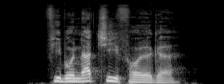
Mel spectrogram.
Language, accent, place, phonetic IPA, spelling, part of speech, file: German, Germany, Berlin, [fiboˈnattʃiˌfɔlɡə], Fibonaccifolge, noun, De-Fibonaccifolge.ogg
- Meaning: Fibonacci sequence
